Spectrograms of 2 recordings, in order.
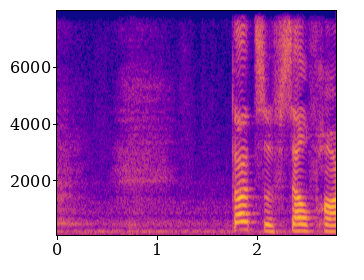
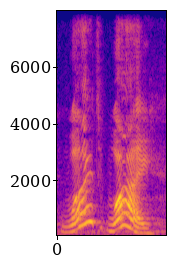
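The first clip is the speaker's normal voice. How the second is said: high "What?" then a loud "Why?"; shocked disbelief; 5 semitones higher, 6 dB louder than usual. Retold or imitated. Telling friends she just learned the insult, surprised. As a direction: react in sudden alarm. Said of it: "And I was like".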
